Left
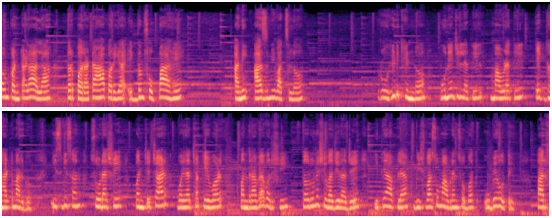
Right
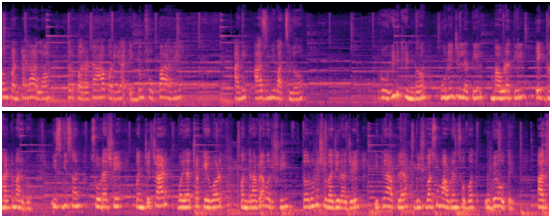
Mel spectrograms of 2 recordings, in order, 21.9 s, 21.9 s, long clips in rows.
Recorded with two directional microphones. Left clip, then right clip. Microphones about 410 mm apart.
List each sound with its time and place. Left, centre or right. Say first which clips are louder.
0.0 s speech: left 11 dB; left
4.6 s a woman's voice: left 14 dB; left
7.8 s a woman's voice: left 6 dB; centre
